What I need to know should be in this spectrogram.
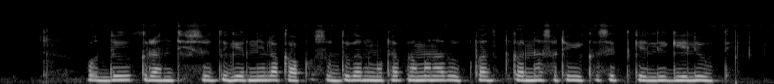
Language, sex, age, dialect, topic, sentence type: Marathi, male, 25-30, Northern Konkan, agriculture, statement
